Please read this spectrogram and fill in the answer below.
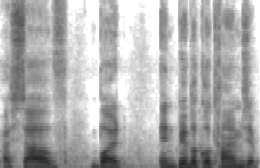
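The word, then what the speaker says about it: עֵשָׂו: So yeah, just to note again that he is saying that Isa does come from the Hebrew, which in Hebrew it's pronounced asav, which in modern Hebrew asav, but in biblical times it probably would have had very similar pronunciation to Arabic.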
